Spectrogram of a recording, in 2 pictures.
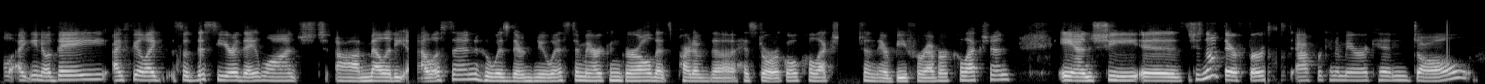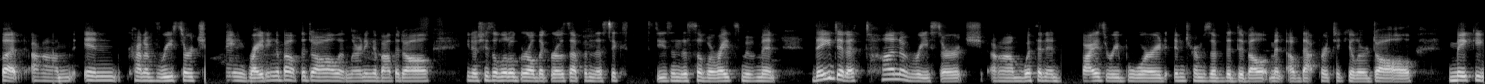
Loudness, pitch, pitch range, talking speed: -17 LUFS, 175 Hz, 160-190 Hz, 190 wpm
